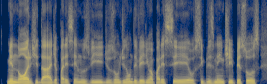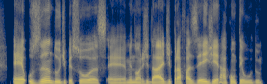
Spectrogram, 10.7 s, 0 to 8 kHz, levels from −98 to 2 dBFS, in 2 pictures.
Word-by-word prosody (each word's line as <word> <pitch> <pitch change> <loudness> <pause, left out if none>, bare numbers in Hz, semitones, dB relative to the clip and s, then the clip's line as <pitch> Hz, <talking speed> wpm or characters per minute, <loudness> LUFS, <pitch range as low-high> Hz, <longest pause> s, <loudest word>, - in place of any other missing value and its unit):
menor 125 -1 +5
de 105 +2 -5
idade 105 +2 +2
aparecendo 105 +3 -3
nos 105 -3 -4
vídeos 100 -1 -4
onde 110 0 -3
não 125 +2 -1
deveriam 110 -3 -1
aparecer 105 +1 -1
ou 95 0 -3
simplesmente 115 0 -2
pessoas, 115 +2 0 0.4
eh, 120 0 +5
usando 140 +2 +2
de 110 0 -6
pessoas, 110 -3 -1
eh, 90 -2 -2
menores 95 -1 -2
de 120 - -4
idade 120 +3 +3
pra 135 +1 +2
fazer 125 -2 +1
e 140 -1 +4
gerar 130 +4 +1
conteúdo? 100 - -3
110 Hz, 145 wpm, -22 LUFS, 100-120 Hz, 0.4 s, menor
